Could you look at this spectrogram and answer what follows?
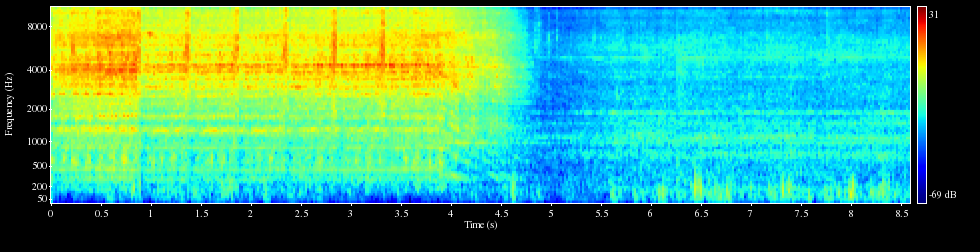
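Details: Toyota Vios petrol engine that sat 3 months unstarted, lost compression though fuel and spark present: starter cranks about four turns a second for several seconds without catching; extended no-start cranking.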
